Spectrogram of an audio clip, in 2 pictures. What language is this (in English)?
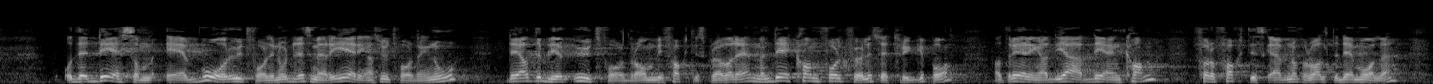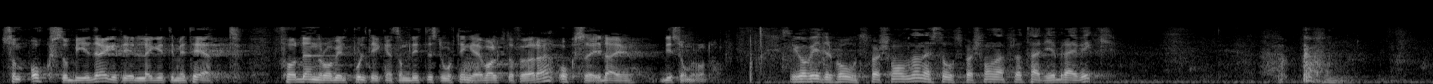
Norwegian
